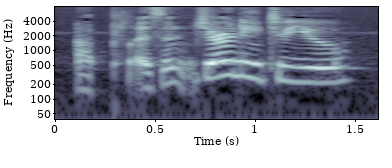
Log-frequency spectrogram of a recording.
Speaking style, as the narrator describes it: Herr Sesemann called out once more

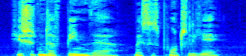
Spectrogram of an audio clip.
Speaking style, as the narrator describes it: said

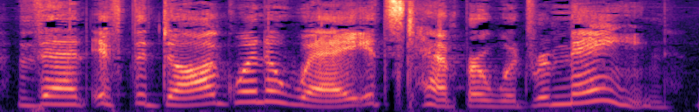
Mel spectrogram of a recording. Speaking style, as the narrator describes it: the Queen exclaimed triumphantly

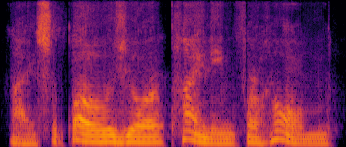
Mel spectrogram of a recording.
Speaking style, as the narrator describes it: Verengil said kindly

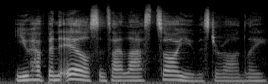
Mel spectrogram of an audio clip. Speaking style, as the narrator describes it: she said in a low voice that had the same melodious sadness as the notes of the old organ under her touch

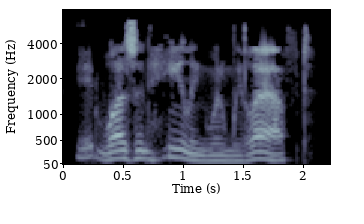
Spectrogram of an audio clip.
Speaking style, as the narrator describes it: Bart said wearily

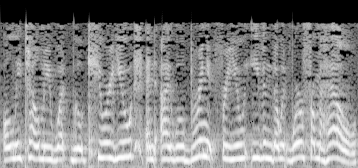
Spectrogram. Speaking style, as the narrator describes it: cried the good Vitasco, for he loved his mother well

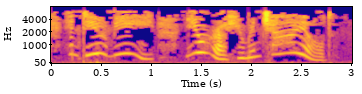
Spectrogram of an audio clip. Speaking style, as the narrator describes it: it cried out in a voice of delight

